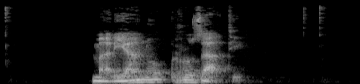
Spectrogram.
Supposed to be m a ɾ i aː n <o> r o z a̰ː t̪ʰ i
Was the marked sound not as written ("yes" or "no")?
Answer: no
